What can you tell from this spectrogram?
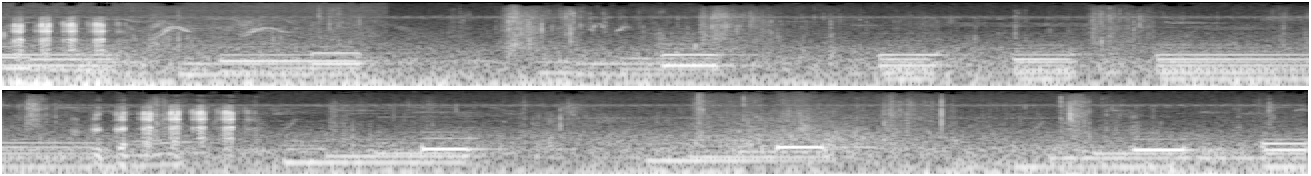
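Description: A herd of goats shelters from the sun under rocks beside a path. Many goats bleat in overlapping, wavering cries, forming a busy chorus over a steady outdoor rumble with occasional sharp rustling bursts.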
